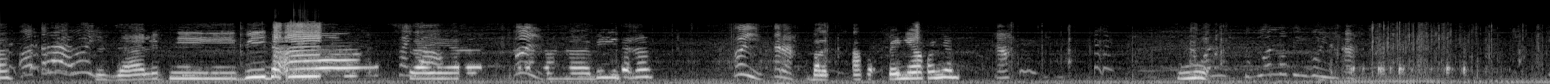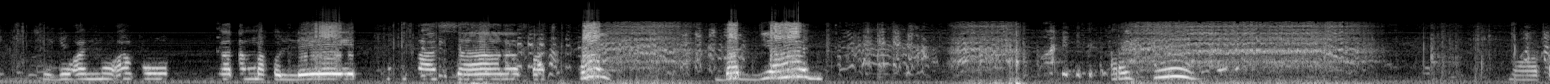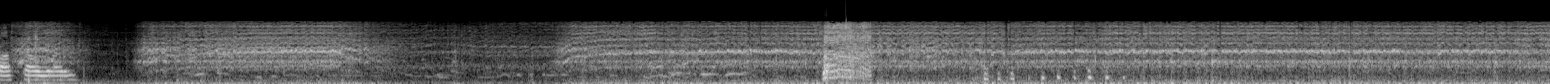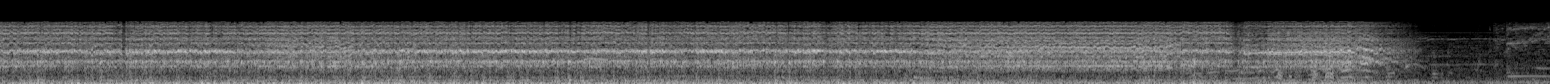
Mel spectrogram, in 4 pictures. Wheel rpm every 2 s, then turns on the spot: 0, 0, 0, 10, 0, 0, 0, 0, 0, 0, 30, 30, 40, 120, 100, 30, 130, 80, 120, 220, 220, 240, 230, 220, 220, 230, 230, 230, 210, 210, 30.
24-26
